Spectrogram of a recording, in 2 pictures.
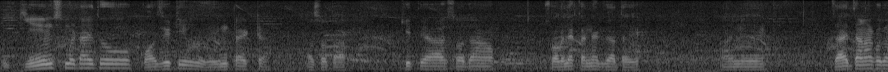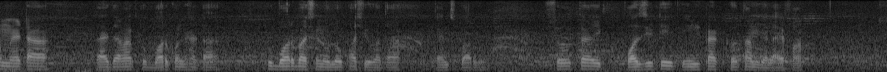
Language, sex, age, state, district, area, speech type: Goan Konkani, male, 18-30, Goa, Salcete, rural, spontaneous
